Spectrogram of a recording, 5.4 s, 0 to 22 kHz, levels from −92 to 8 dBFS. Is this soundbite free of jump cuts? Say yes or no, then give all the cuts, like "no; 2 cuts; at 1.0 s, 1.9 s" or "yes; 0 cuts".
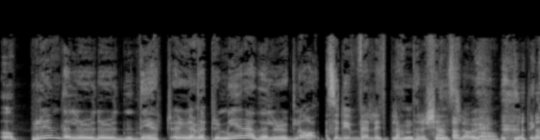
no; 1 cut; at 1.0 s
